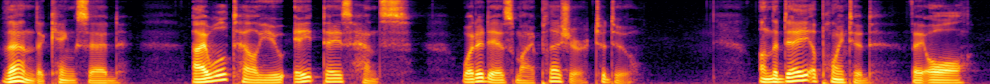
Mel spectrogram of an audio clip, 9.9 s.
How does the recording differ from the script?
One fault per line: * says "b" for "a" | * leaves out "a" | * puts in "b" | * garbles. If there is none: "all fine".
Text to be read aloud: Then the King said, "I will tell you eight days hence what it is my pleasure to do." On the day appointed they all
all fine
